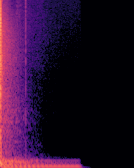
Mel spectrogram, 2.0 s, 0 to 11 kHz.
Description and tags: Kick Of God Wet 029
kit, drum, pack, set, drumset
